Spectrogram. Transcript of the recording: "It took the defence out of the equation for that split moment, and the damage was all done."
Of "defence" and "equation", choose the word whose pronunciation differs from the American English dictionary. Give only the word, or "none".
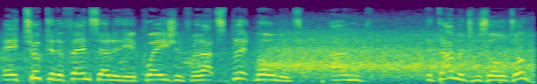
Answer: none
